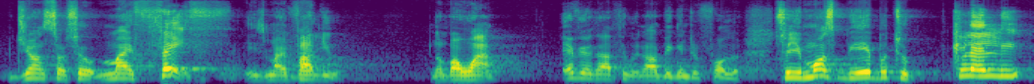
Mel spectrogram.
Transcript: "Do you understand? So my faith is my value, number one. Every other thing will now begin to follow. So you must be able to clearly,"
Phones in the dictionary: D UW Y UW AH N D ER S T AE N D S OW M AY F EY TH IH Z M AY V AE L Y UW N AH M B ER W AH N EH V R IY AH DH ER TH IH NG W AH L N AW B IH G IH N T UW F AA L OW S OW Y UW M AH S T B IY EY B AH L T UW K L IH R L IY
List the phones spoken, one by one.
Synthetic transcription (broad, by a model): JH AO N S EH S OW M AY F EY TH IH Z M AY V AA L Y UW N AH M B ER W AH N EH V R IY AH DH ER TH IH NG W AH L N AW B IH G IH N T UW F AA L OW S OW Y UW M AH S T B IY EY B AH L T UW K L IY L IY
